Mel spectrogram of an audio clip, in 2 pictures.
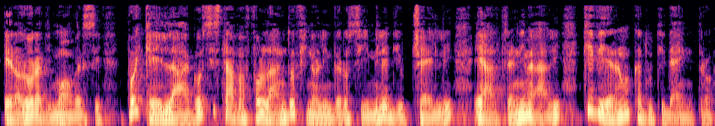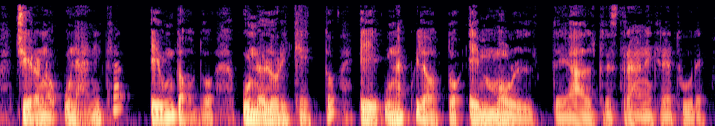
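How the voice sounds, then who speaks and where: A man reading a storybook aloud on the radio, with expressive, theatrical narration. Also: very deep voice, normal speed, hardly any pauses, husky. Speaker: reader. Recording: dull radio recording.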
